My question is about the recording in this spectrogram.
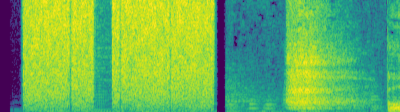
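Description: Television static hiss for about two seconds, broken for an instant about a second in, then cut off suddenly. After that comes a short rush of noise that fades away.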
